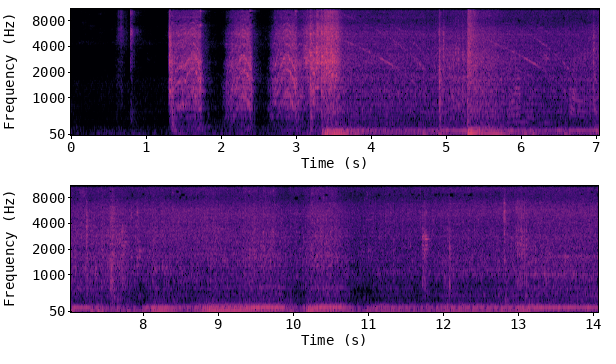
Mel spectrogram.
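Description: Jeep Wrangler engine cranked by the starter and catching about three seconds in. It is then revved a few times and keeps running at a low, steady pitch as the Jeep reverses.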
